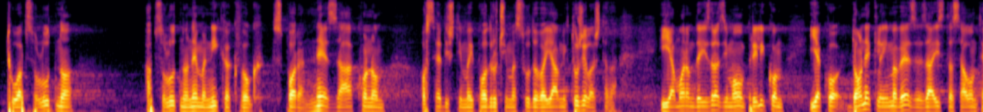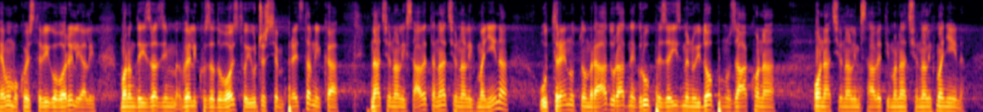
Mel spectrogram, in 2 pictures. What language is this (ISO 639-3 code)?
srp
